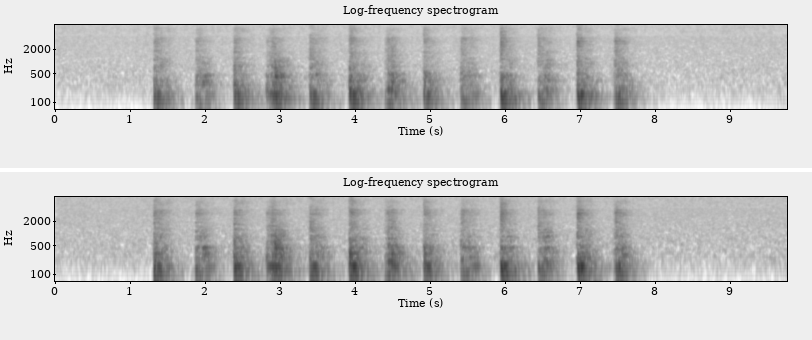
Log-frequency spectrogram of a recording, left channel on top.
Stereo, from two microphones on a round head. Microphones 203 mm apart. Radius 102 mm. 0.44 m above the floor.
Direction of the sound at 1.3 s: 25° right (ahead or behind).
